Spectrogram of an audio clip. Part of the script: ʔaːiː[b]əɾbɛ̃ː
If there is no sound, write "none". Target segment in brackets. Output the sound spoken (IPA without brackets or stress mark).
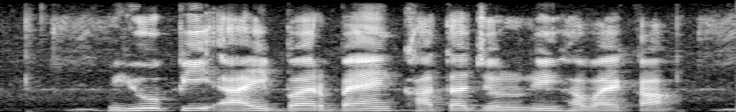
b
